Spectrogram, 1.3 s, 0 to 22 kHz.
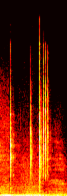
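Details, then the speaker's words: Shop truck timing chain and intake job: torque wrench gives sharp metallic clicks, one then a quick cluster of three or four, breaking over at about 8 to 10 ft-lbs while tightening in a criss-cross pattern. "crisscross applesauce now we're putting like what would that be 8 to 10 foot- lbs on it click click click"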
